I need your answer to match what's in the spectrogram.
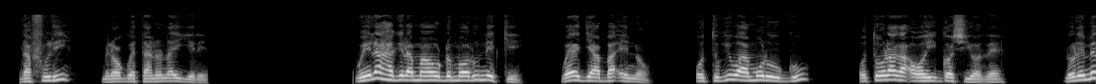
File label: psalms, gikuyu drama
